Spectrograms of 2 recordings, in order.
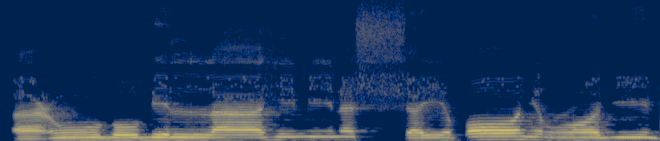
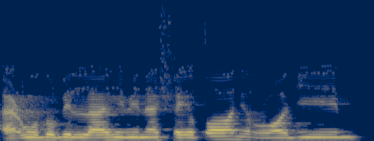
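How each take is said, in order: First: It is recited at a slow, careful pace. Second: It is recited at a fast pace. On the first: "Kalau yang tahqiq" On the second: "Kalau yang cepat gimana?"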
